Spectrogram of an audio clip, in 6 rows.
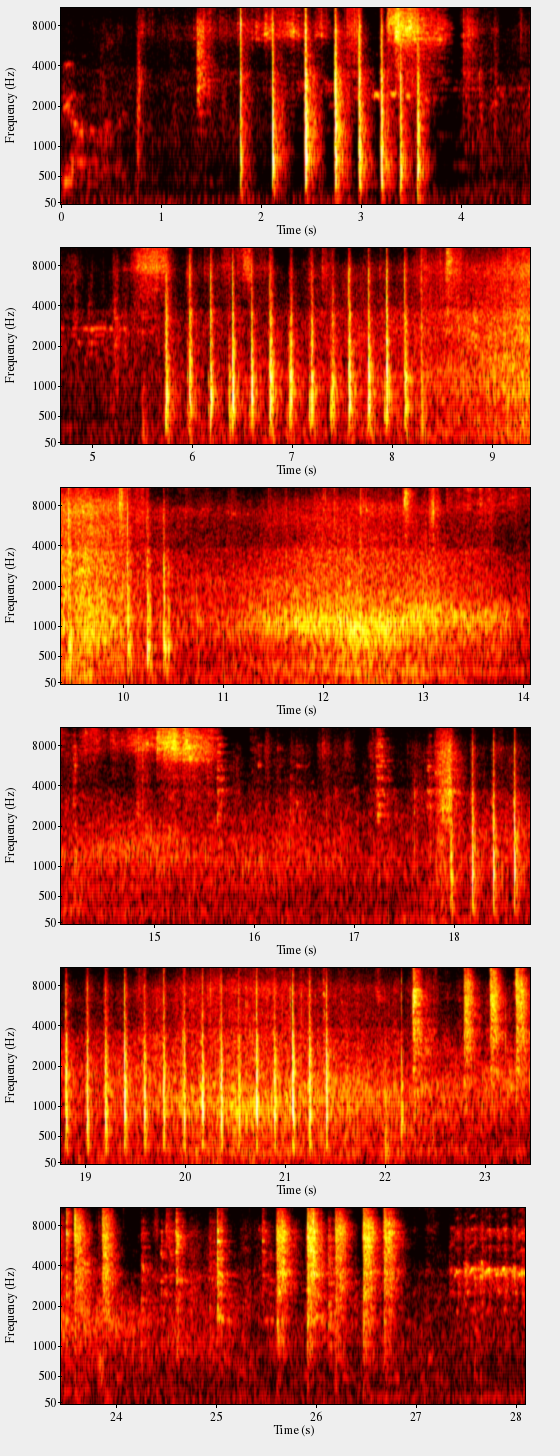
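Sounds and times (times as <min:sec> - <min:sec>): traffic passing: 0:00.0 - 0:28.0
rapid hammering on wood: 0:01.8 - 0:03.7, 0:05.7 - 0:08.4, 0:09.4 - 0:10.6, 0:18.0 - 0:24.1.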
